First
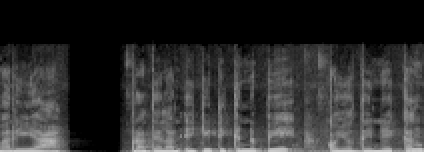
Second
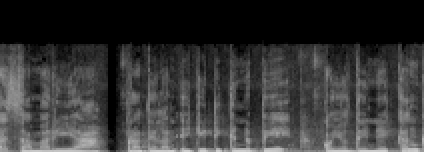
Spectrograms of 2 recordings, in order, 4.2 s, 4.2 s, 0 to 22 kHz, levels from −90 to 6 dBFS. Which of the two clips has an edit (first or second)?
second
